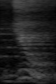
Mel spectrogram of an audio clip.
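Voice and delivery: "you" said as "ju", low and falling; contracted "do you". Shown as a demonstration. Teacher isolating the merged sound, "ju".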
